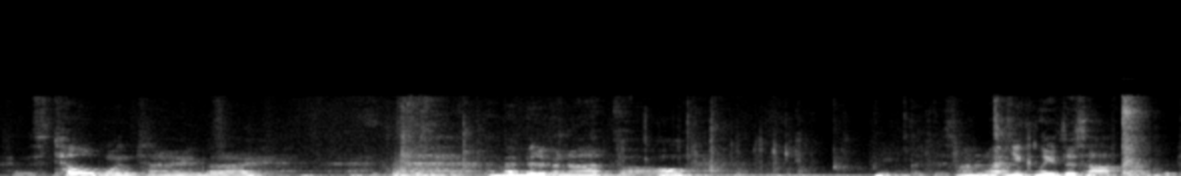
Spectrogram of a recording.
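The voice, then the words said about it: Texas accent. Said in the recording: “Accent's from Texas. This is definitely not a Nazi accent. ... his big Texas style”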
